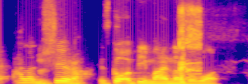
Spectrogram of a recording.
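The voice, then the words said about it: Attempted Northern Geordie accent. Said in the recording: “What accent was that? ... my attempt of a Northern accent. Not a Geordie one, but Geordie ... It sounded better in your head, didn't it”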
